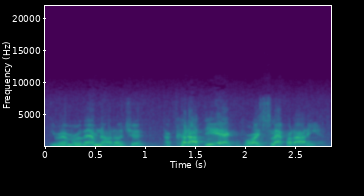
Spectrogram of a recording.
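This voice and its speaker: An actor playing a menacing, wisecracking gangster boss in slangy 1940s screwball comedy banter, on an old film soundtrack. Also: male voice, a little high, lively intonation, racing, bright, forceful tone, highs cut off, slight background noise. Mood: threatening.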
